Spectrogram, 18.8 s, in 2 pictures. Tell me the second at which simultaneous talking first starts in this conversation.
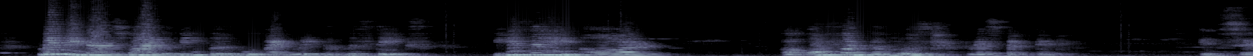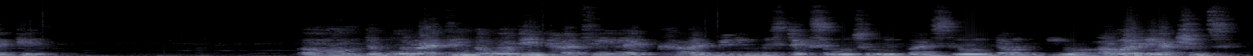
none

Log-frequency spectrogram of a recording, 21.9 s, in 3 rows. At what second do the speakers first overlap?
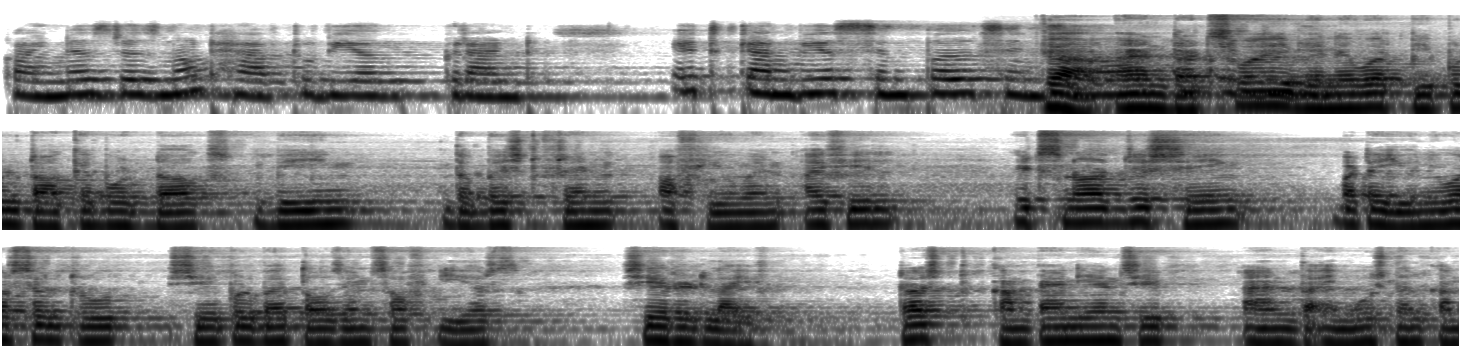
5.2 s

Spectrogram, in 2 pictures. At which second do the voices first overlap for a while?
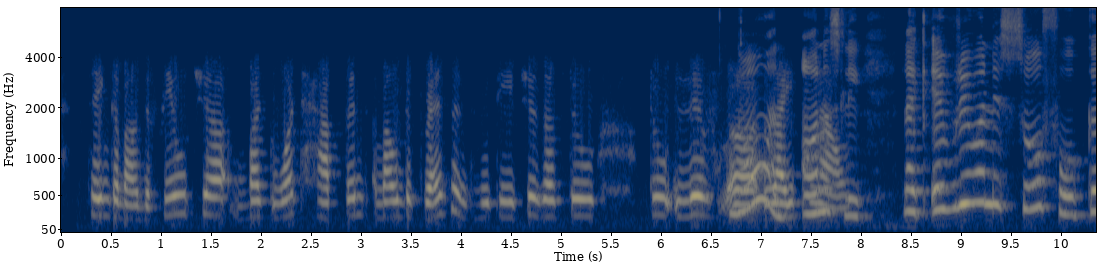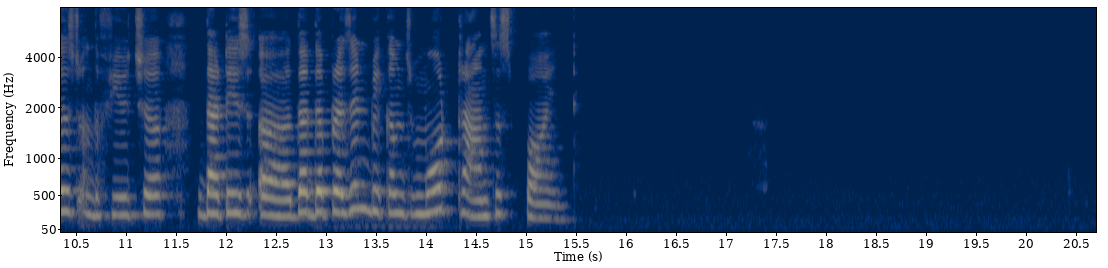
6.7 s

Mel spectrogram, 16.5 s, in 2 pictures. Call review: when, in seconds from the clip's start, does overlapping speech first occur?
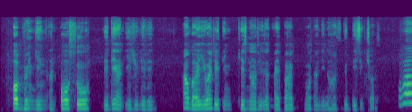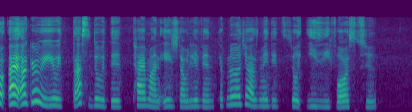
none

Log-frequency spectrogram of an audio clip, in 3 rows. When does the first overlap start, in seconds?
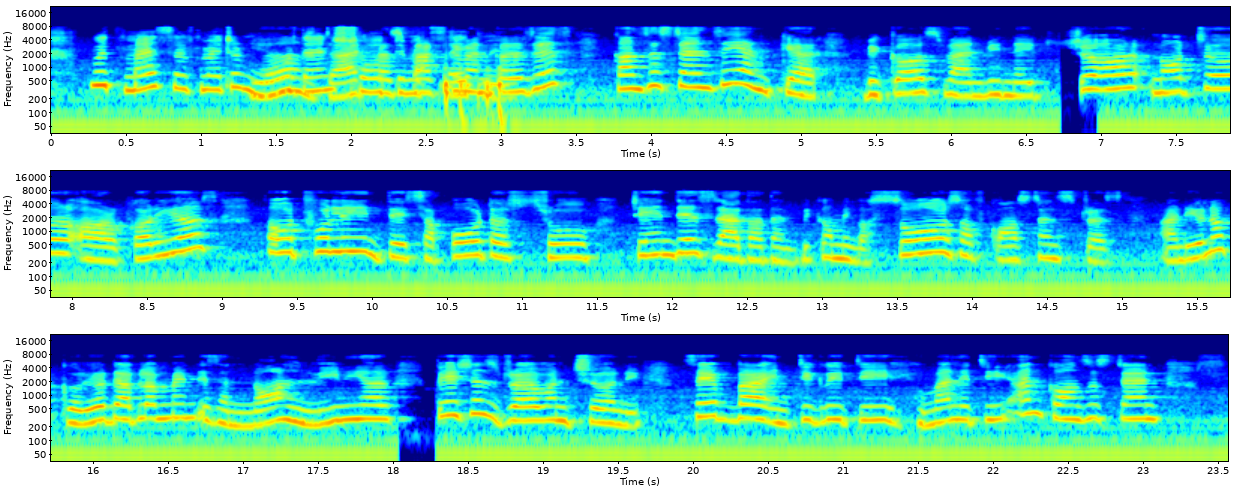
1.3 s

